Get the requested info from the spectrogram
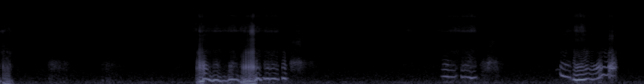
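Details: Pomeranian named Bochao snoring while asleep at lunchtime indoors: after near silence, three bursts of nasal, whiny snores with wavering tonal harmonics, each about a second long, the last rising and falling in pitch.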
